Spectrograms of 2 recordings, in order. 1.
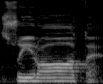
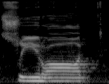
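র উচ্চারণ ভারী ও মোটা। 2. র উচ্চারণ ভারী ও মোটা।

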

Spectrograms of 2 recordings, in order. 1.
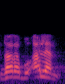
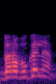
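يُقال بطريقة غير صعيدية. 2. يُقال بطريقة صعيدية. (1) "ما فيش حد يقول لك مثلا" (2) "لا يقول"

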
